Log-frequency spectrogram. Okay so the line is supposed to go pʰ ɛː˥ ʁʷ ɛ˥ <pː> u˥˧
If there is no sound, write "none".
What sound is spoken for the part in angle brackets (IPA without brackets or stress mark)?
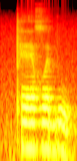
b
